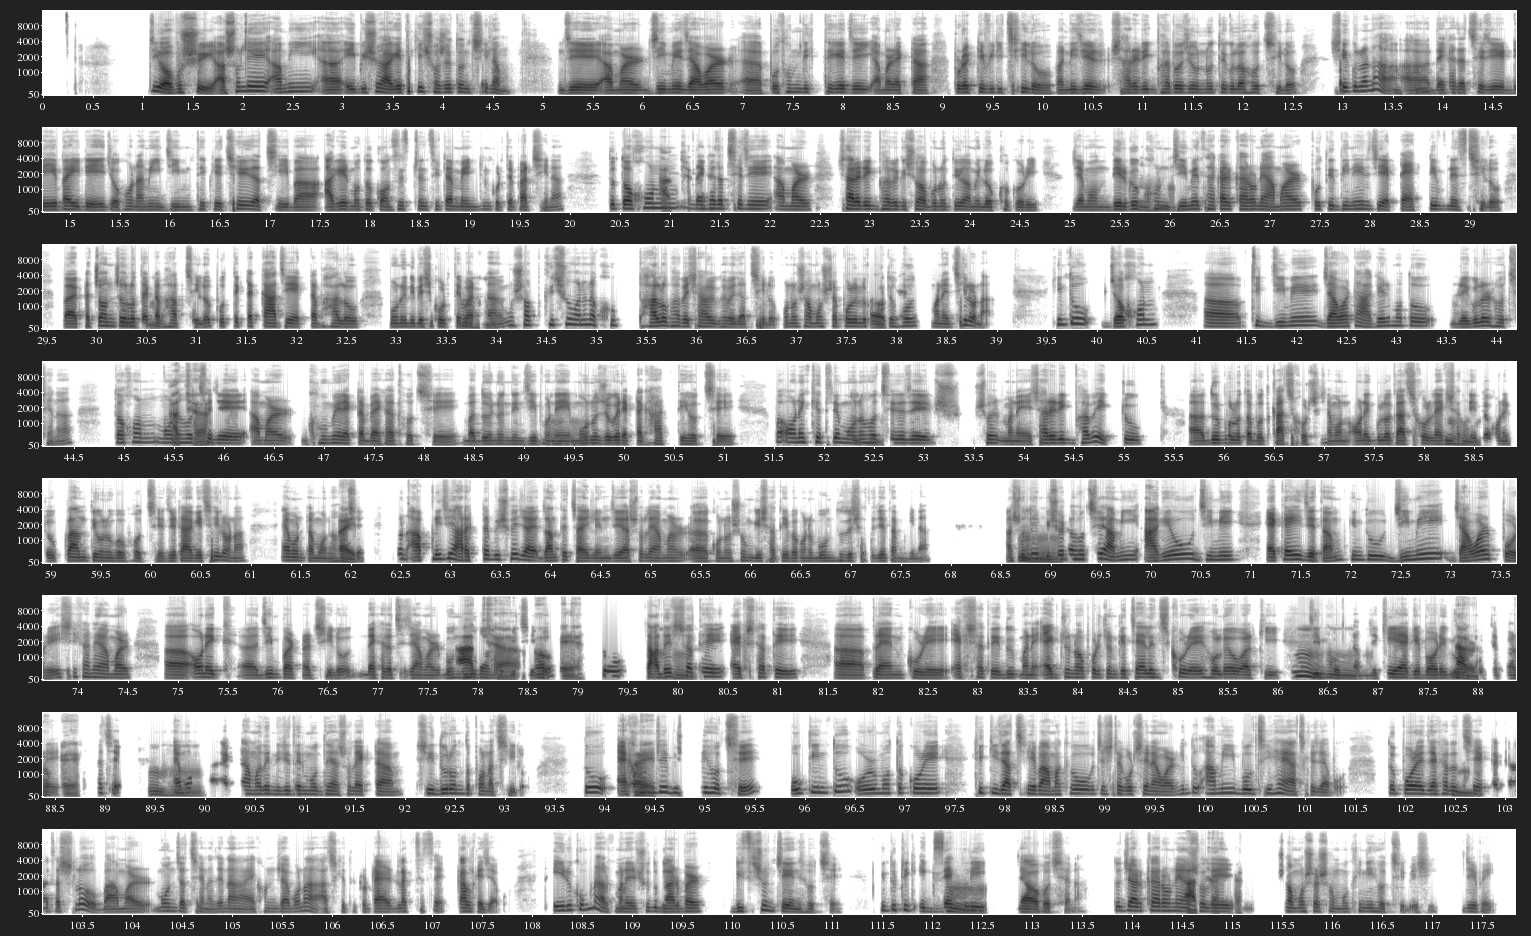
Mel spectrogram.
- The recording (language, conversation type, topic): Bengali, advice, জিমে যাওয়ার উৎসাহ পাচ্ছি না—আবার কীভাবে আগ্রহ ফিরে পাব?
- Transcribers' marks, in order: tapping; in English: "productivity"; in English: "day by day"; in English: "consistency"; other background noise; in English: "অ্যাক্টিভনেস"; in English: "growth"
